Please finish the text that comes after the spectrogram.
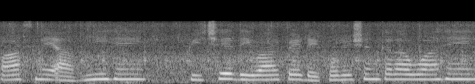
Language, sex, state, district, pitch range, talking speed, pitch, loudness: Hindi, female, Bihar, Gaya, 215-240 Hz, 150 wpm, 230 Hz, -15 LUFS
